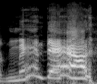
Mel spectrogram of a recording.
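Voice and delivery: high, booming mock alarm; imitated yell. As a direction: holler it like a toppled drunk. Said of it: "like, yelling at me".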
